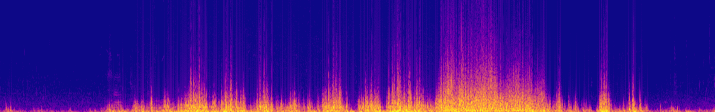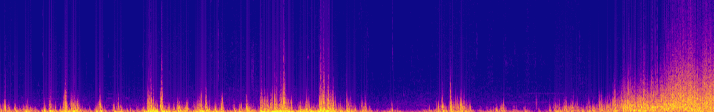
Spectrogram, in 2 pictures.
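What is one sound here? Wind gusts loudly outdoors, buffeting the microphone.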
